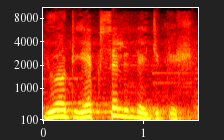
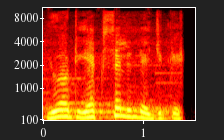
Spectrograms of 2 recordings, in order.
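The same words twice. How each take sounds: The two takes are said the same way.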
